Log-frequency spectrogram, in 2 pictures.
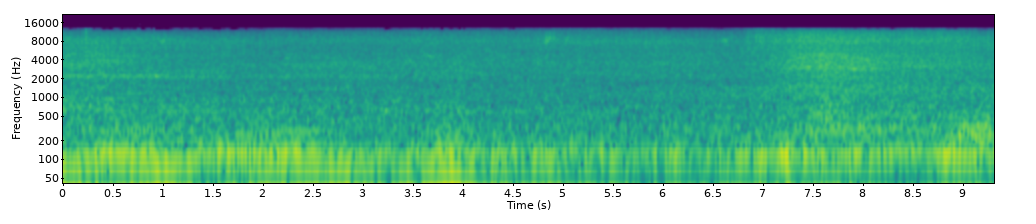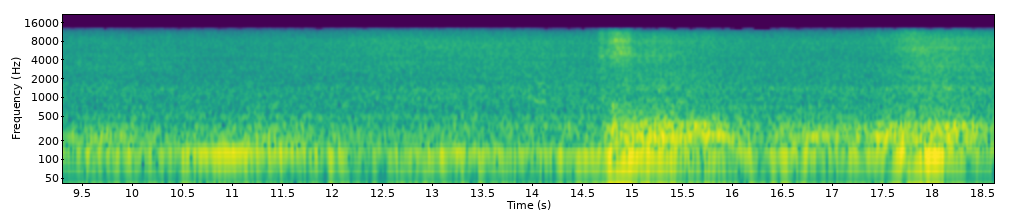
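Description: Several car engines idle and rev as cars drive by in a line.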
